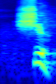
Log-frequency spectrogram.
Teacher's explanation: Shin itu tafasyi dia. Seperti orang ngusir kucing atau ngusir ayam, syuh gitu ya.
